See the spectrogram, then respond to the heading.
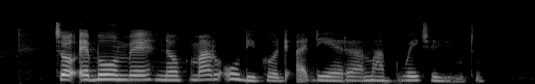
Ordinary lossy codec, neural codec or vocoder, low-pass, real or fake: none; codec, 16 kHz, 0.5 kbps, X-Codec, HuBERT features, trained on LibriSpeech; 7.2 kHz; fake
